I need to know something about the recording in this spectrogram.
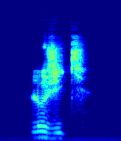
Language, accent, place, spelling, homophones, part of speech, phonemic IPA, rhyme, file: French, France, Lyon, logiques, logique, adjective / noun, /lɔ.ʒik/, -ik, LL-Q150 (fra)-logiques.wav
- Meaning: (adjective) plural of logique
